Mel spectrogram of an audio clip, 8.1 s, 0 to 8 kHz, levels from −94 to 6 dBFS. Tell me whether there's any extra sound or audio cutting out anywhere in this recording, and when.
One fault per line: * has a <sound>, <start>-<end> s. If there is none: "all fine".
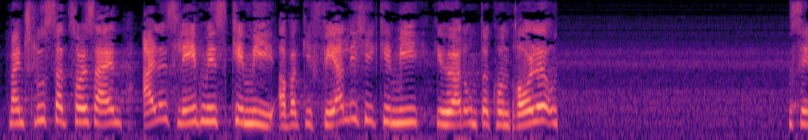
all fine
